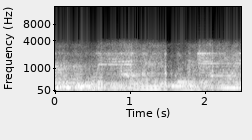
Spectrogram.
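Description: Live rock band playing an instrumental stretch: electric guitars, bass guitar and drums, with sustained bass notes and no singing.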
